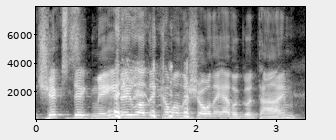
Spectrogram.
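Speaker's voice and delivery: loud, high, teasing brag; playful boasting. Real, not acted. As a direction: show off with a grin. Host brags jokingly.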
